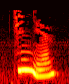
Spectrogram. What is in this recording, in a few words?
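"今年", Mandarin; chinese flashcards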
